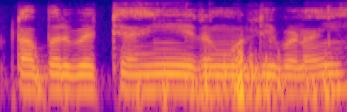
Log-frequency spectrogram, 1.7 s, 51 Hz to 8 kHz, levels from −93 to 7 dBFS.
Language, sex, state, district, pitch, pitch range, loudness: Marwari, male, Rajasthan, Churu, 140 Hz, 135-140 Hz, -17 LUFS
